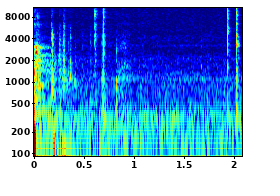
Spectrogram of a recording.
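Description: A few light, scattered clicks of computer keyboard keys, the sharpest near the end, over faint room tone.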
